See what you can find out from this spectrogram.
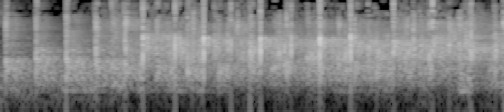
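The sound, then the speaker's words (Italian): Audience applause: a dense, steady wash of many hands clapping, with a few sharper individual claps standing out at the start and scattered throughout, carrying on at an even level for the whole stretch. “Ricevo sempre un applauso”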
